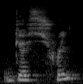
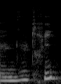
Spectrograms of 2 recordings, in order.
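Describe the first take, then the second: First: The middle is said with an s-sh sound. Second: The middle is said with a th sound. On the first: This is how someone else pronounces it. The speaker calls it right. "Marie-Alix qui le prononce comme ça" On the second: This is how the speaker used to pronounce it. The speaker calls it wrong. "c'est vrai que c'est peut-être mieux que Guthrie"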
